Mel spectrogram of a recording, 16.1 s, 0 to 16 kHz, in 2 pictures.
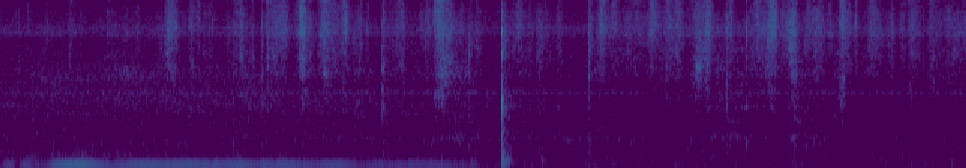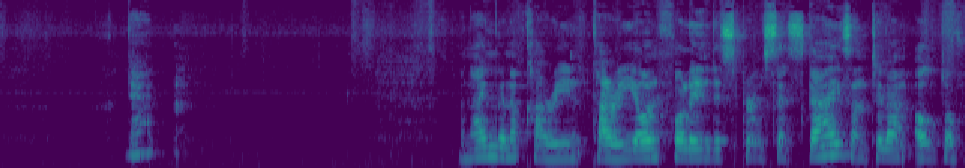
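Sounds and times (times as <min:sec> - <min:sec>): hands rubbing dough: 0:00.0 - 0:08.7, 0:09.9 - 0:13.1.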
